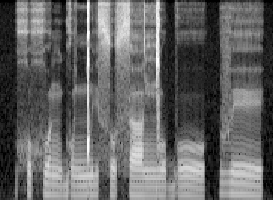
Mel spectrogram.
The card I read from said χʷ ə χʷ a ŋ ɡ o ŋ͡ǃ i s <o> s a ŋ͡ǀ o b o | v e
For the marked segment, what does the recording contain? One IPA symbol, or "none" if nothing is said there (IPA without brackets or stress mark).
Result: o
